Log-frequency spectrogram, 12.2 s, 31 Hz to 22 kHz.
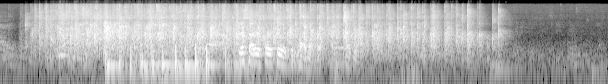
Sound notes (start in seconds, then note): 3.5 applause; 5.8 gavel sounding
